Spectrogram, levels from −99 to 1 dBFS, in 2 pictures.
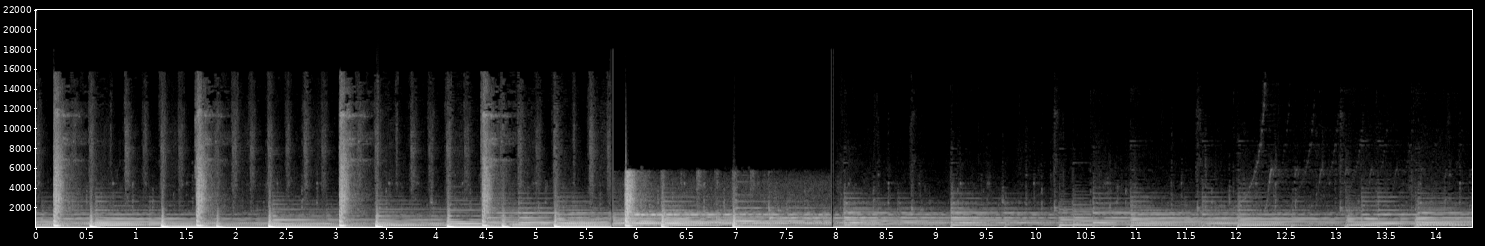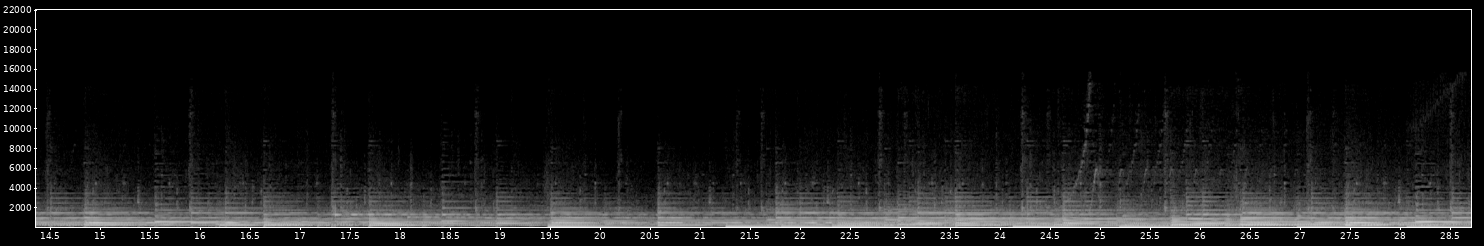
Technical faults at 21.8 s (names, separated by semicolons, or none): none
